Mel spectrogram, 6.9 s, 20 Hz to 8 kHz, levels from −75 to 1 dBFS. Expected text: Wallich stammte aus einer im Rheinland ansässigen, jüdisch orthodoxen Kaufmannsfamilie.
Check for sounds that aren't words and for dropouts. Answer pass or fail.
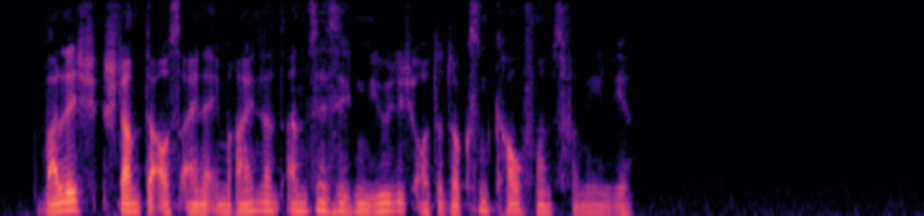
pass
